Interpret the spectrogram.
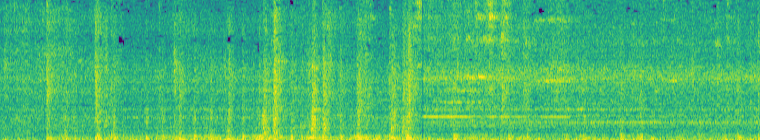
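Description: Passenger train running, heard from on board: a steady low rumble of wheels on rails, with the wheels clattering over rail joints. A faint high whine joins in about halfway through.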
